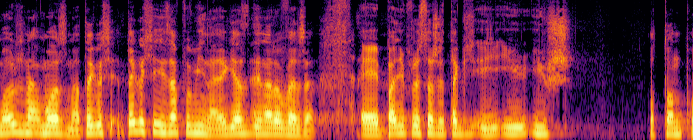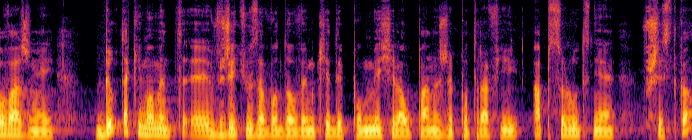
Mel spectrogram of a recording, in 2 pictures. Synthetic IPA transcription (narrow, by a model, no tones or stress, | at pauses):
mɔʐnamɔʐnat̪ɛɡɔɕɛt̪ɛɡɔɕɛɲɛzapɔmʲinajaɡjazd̪ɛnaɾɔvɛʐɛpaɲɛpɾɔfɛsɔʐɛt̪aɡjuʂ | ɔt̪ɔnpʰɔvaʐɲɛj | bɘwt̪akʲimɔmɛnt̪vʐɘt͡ɕuzavɔd̪ɔvɘmkʲjɛd̪ɘpɔmɘɕlawpanʐɛpɔt̪ɾafʲiapsɔlut̪ɲɛ | fʂɘst̪kɔ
